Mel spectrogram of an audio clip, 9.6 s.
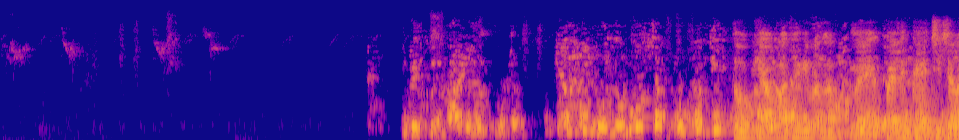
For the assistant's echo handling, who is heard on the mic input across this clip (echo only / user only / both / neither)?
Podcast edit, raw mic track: both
